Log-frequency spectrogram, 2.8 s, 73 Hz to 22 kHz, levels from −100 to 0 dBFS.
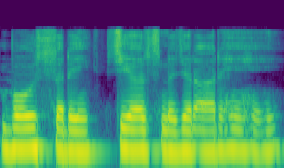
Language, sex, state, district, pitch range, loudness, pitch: Hindi, male, Jharkhand, Ranchi, 135-140 Hz, -13 LUFS, 135 Hz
